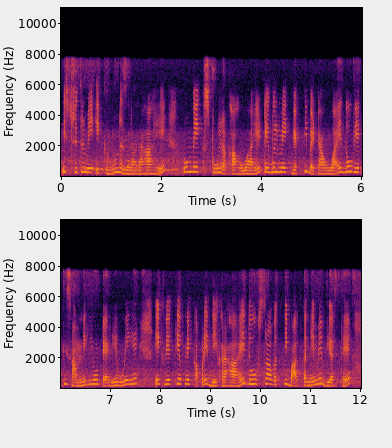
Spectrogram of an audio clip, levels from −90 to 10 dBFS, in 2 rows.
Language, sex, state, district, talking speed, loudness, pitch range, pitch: Hindi, female, Chhattisgarh, Jashpur, 225 wpm, -17 LUFS, 200-295 Hz, 255 Hz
